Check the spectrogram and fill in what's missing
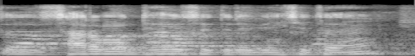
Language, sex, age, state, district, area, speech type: Odia, male, 18-30, Odisha, Balangir, urban, spontaneous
